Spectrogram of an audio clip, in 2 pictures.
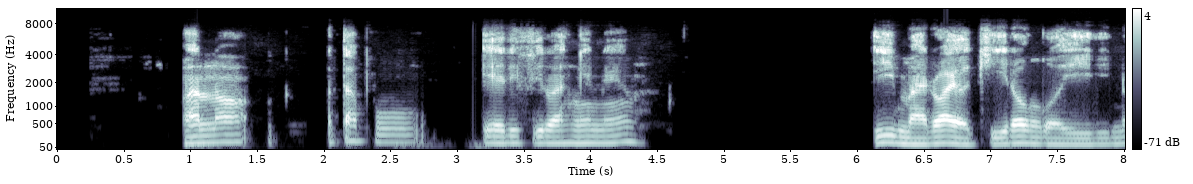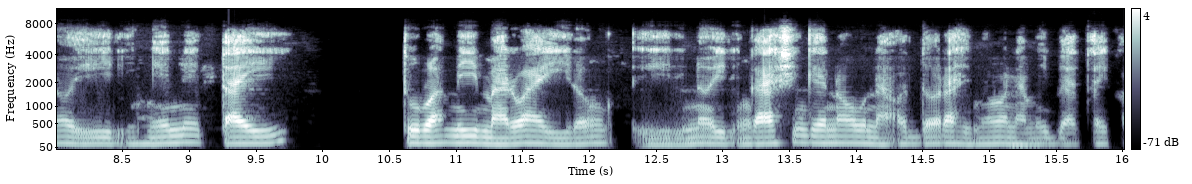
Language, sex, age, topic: Oshiwambo, male, 18-24, finance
